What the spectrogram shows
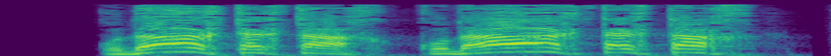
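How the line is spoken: Shouting. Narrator (Russian): прокричал он

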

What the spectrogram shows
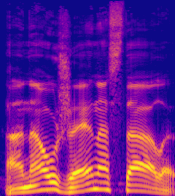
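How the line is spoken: Laughing. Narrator (Russian): засмеялся лебедь

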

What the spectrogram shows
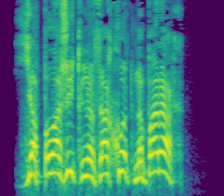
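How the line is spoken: Schoolboy's delighted shout. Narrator (Russian): крикнул в восторге гимназист

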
